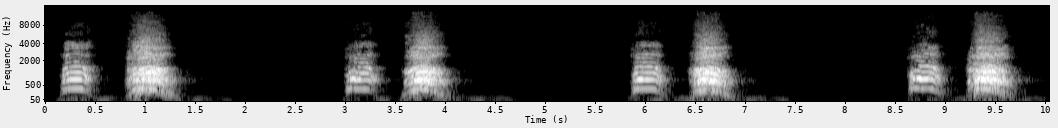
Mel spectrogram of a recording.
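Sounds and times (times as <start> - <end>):
military crowd shouting: 0.8 - 1.4, 3.1 - 4.1, 5.9 - 7.0, 8.7 - 9.8.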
